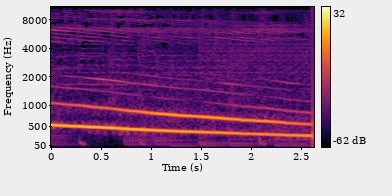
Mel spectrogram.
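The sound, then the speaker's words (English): A single long wolf howl, steady and loud, sliding slowly downward in pitch as it holds for nearly three seconds, with no voices around it. “The Wolf. Ow, ow, ow!”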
